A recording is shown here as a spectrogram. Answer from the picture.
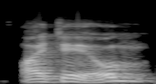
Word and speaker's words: idea-L: So, ideal um which is spelled IDEA hyphenel but we pronounce as Ideal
